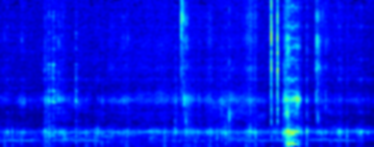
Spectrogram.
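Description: Close-up mouth sounds of a person chewing rice and fish curry: soft wet smacks and small clicks throughout. Just under four seconds in, a brief, much louder clatter of sharp knocks comes as the water glass is picked up.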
